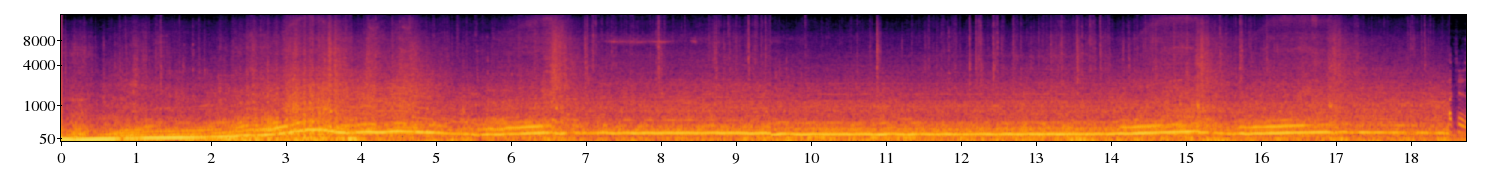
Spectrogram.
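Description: Turbocharged four-cylinder engine of a 2004 Mazdaspeed Miata heard from inside the cabin, its revs climbing over the first few seconds as the car pulls away. It then holds a steady pitch as the car cruises, with another brief rise in revs about fifteen seconds in.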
